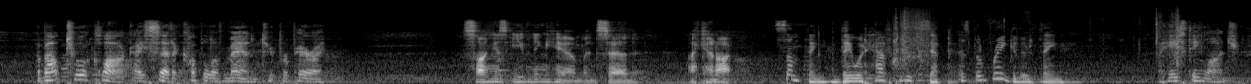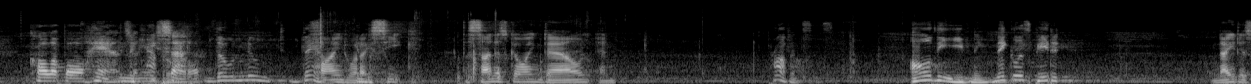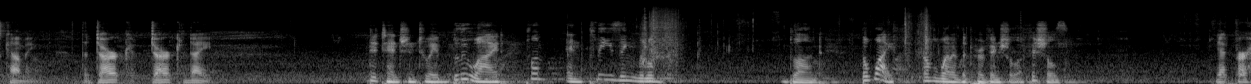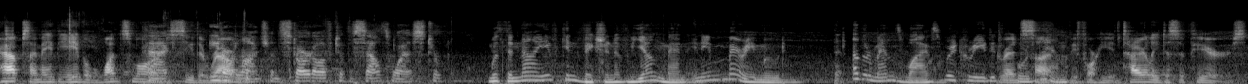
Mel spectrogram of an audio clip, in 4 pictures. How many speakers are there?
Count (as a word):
three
